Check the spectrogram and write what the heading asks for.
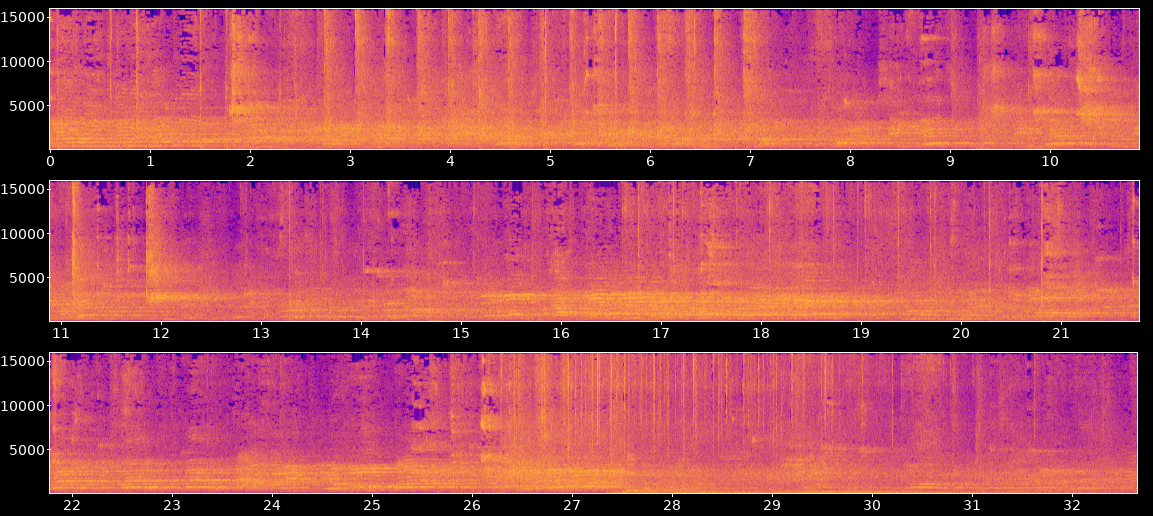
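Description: Basketball game sounds in a gymnasium: the ball bouncing on the court floor as players dribble, with players and bench calling out, all echoing in the hall. A low steady hum comes up near the end.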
